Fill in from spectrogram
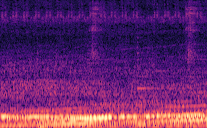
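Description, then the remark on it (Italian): A car engine hums steadily, its low drone rising slightly in pitch as people get back in and the car pulls away from Villa San Martino in Arcore, with no voices. “È in quel momento che la gente risale in macchina e se ne va.”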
